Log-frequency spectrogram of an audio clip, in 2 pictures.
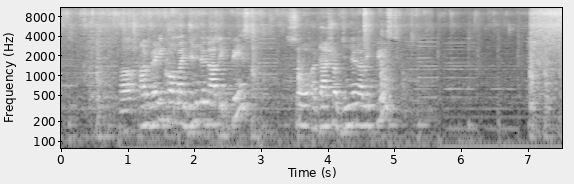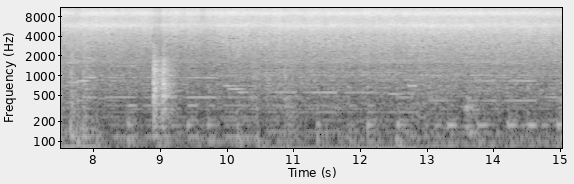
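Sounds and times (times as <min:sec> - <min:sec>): paste sizzling in hot oil: 0:06.5 - 0:15.0.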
